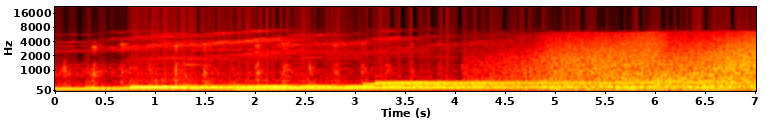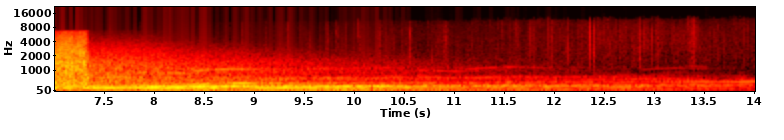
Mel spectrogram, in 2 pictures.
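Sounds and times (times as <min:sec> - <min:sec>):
droning synth tones: 0:00.7 - 0:14.0
loud wash of noise: 0:04.1 - 0:09.2.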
